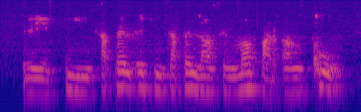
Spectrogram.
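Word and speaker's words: N'Ko: qui s'appelle l'enseignement par NCO. Le NCO, ça s'écrit NKO.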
